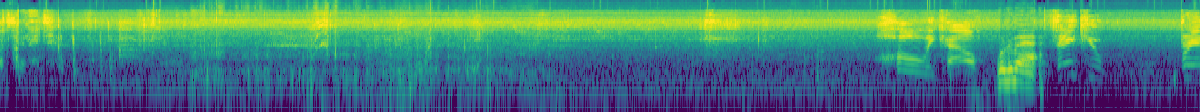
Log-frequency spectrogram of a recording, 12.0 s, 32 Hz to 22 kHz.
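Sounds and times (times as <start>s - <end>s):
wrapping being torn open: 1.2s - 9.3s.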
